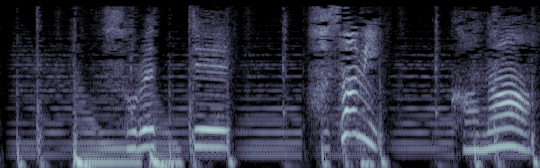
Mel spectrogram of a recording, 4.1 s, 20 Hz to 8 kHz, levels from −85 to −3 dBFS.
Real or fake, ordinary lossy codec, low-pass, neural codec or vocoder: real; MP3, 32 kbps; 7.2 kHz; none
